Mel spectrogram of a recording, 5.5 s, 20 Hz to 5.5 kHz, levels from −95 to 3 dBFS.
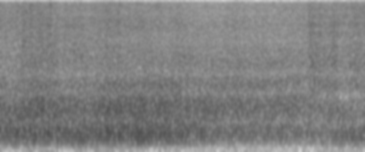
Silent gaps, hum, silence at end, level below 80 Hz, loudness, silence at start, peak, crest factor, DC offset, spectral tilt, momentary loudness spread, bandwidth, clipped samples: none; none; 0 s; -64 dBFS; -26 LUFS; 0 s; -12 dBFS; 16 dB; under 0.1%; -4.5 dB/octave; 4 LU; 5.4 kHz; under 0.1%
